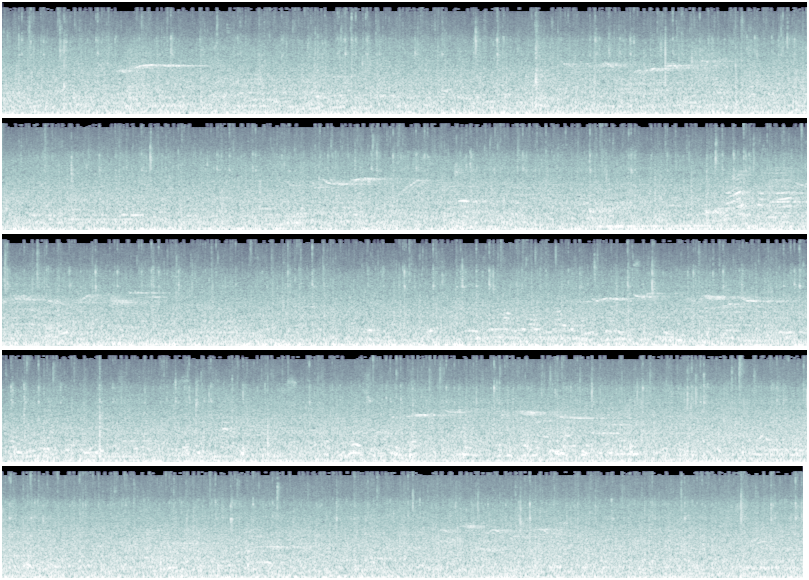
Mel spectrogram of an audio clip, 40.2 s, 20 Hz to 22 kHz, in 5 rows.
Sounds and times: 0.0s people walk by 40.2s
0.0s rain 40.2s

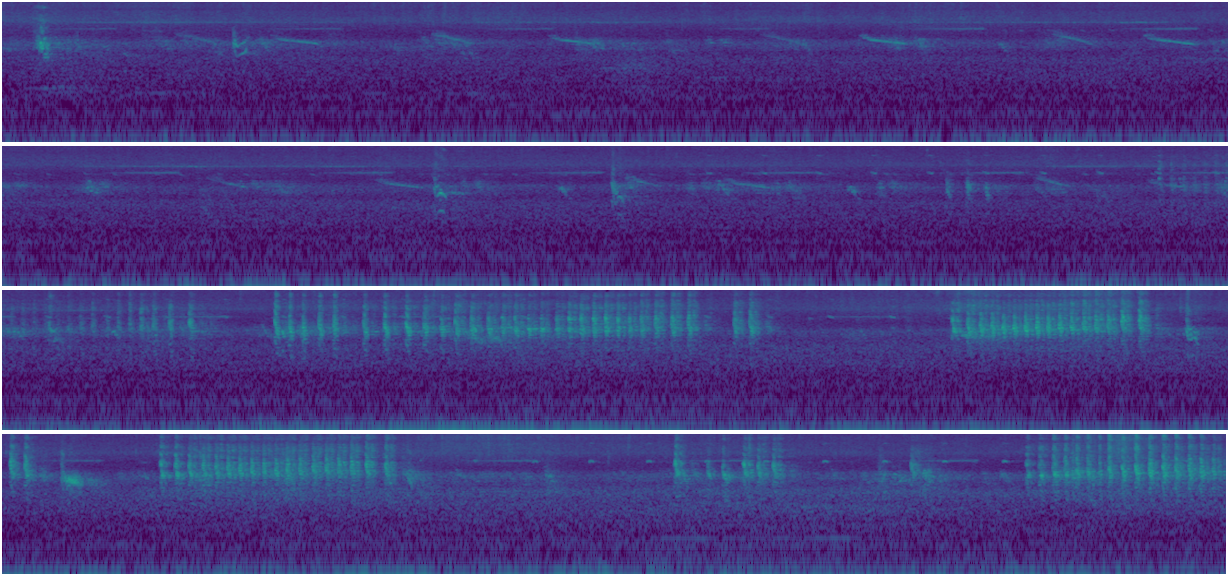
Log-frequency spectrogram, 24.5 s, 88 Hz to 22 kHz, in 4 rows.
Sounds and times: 14.7s Traffic Sound 24.5s

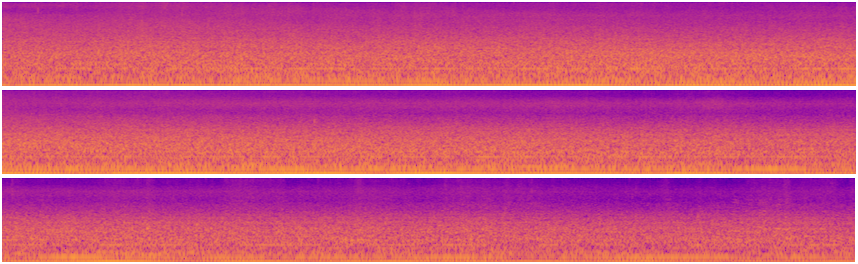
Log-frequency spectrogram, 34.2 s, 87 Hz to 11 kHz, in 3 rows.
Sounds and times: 0.0s tourist boats generating waves 34.1s

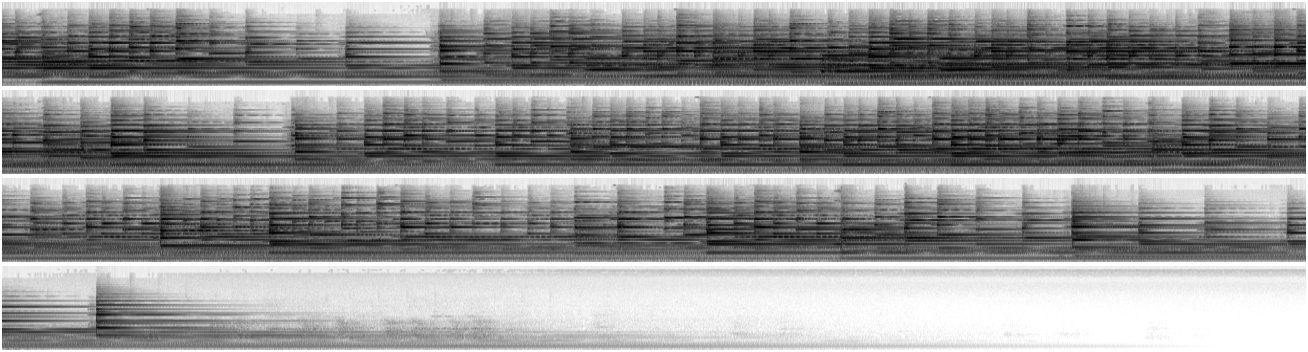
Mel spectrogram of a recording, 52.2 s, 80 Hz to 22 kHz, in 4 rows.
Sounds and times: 0.0s Carillon 45.6s

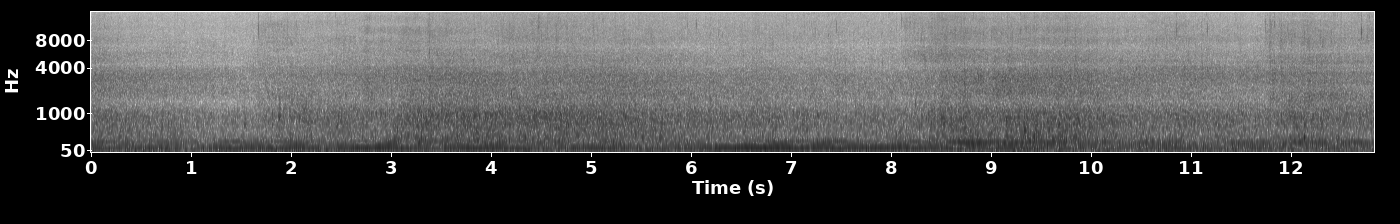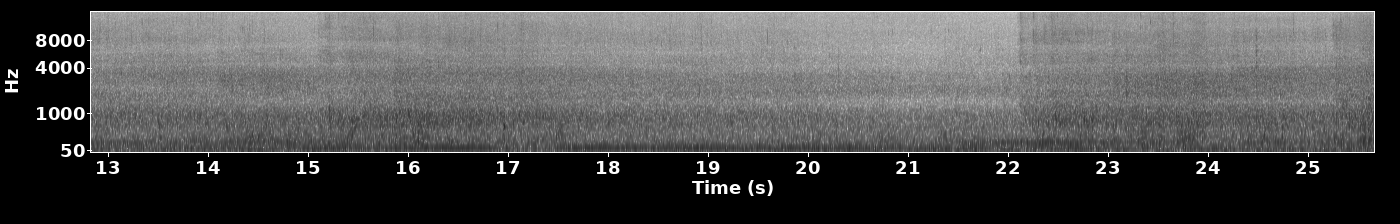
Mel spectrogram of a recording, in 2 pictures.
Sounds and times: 0.0s sea 25.6s

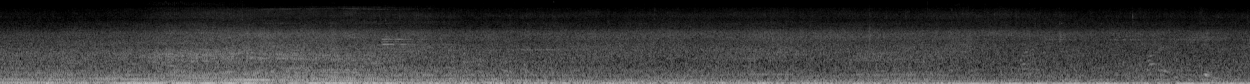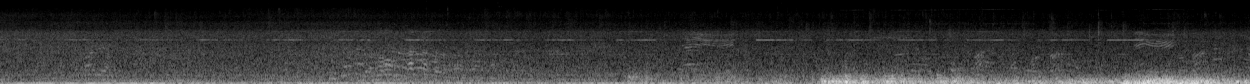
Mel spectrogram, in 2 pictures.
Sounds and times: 0.0s Traffic Sound 25.0s
17.2s Thunderstorms 25.0s

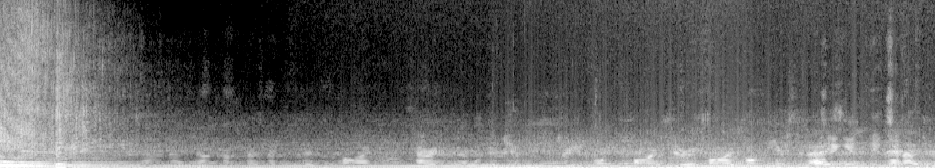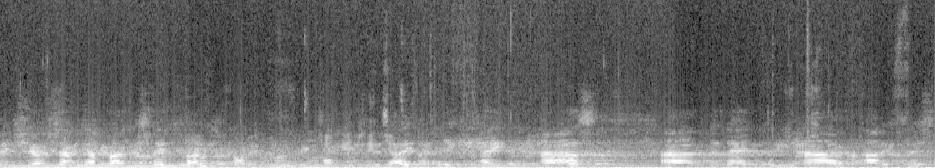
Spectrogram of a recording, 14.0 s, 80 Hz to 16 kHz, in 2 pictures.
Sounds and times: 0.0s motorcycle grand prix 14.0s

